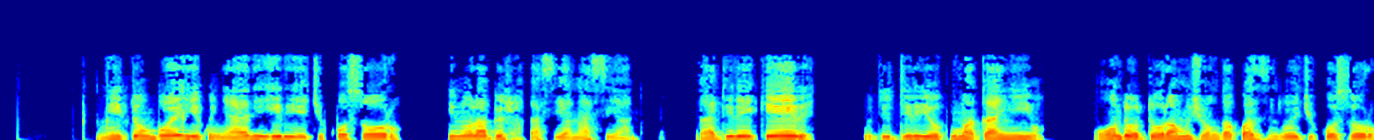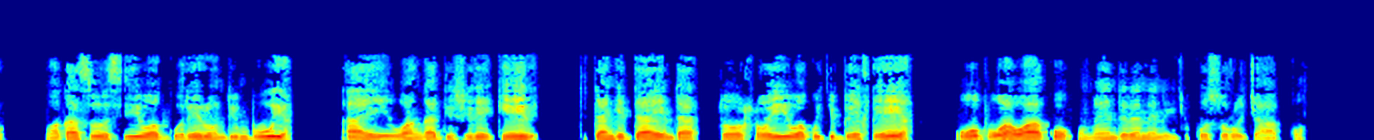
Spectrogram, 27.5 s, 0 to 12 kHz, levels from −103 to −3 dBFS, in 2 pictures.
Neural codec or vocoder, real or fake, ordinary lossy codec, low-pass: none; real; MP3, 32 kbps; 7.2 kHz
